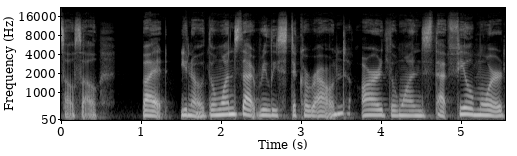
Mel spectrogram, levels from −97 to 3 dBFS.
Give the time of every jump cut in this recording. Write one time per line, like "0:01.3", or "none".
0:04.6

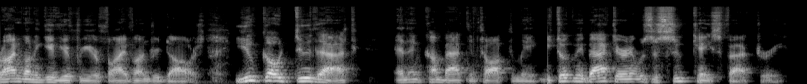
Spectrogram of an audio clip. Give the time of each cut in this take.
0:05.5

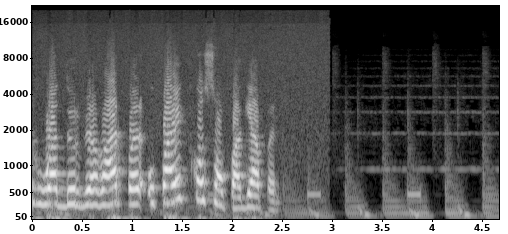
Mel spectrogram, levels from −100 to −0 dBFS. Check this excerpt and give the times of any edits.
0:02.6

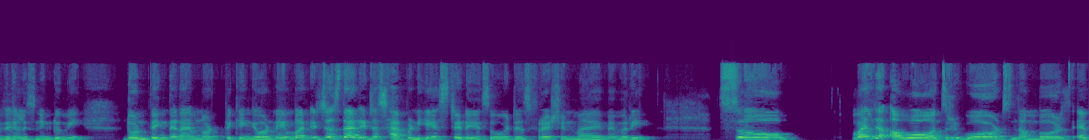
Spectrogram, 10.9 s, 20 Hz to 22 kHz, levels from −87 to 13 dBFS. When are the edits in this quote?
none

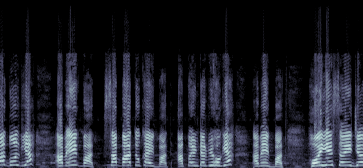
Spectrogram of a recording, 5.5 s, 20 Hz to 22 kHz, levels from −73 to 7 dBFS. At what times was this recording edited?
none

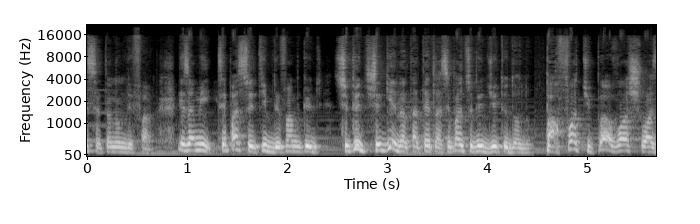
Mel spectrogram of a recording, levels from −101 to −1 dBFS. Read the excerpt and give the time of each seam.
0:01.3
0:04.5

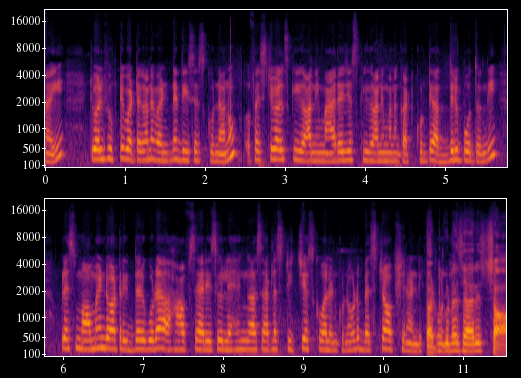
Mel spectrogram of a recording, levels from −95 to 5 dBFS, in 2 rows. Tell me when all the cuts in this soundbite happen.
0:02.6
0:10.5

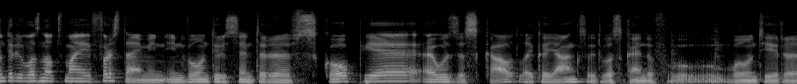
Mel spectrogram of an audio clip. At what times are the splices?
none

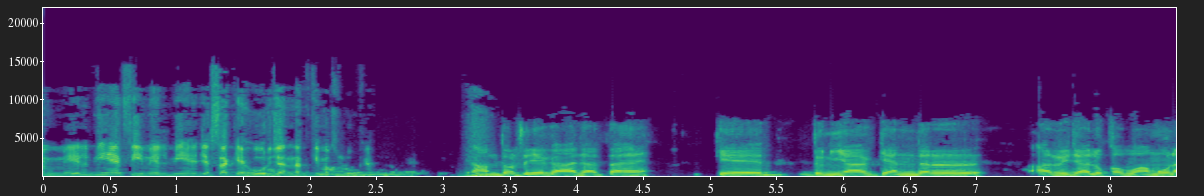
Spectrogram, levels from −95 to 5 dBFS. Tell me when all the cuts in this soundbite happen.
0:03.2

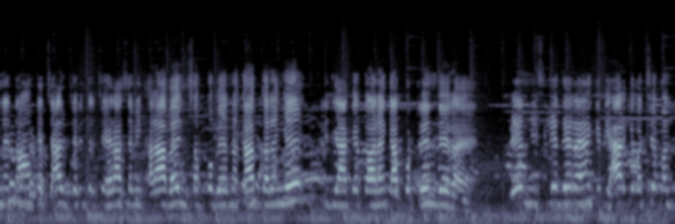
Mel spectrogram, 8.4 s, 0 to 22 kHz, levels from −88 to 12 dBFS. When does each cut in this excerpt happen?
0:04.1

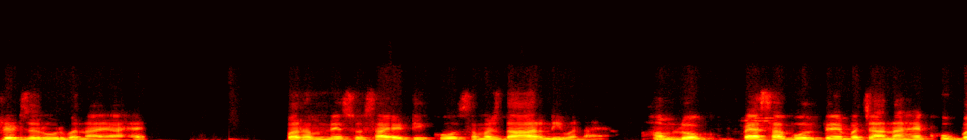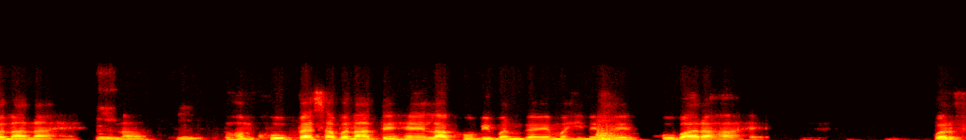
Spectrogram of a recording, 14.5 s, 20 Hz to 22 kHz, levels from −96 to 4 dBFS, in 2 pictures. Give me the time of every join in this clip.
0:04.7

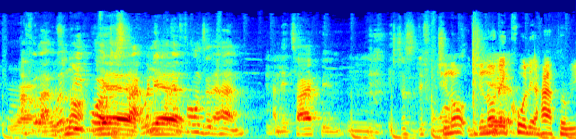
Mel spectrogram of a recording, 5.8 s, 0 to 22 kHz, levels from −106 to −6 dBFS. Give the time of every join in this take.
none

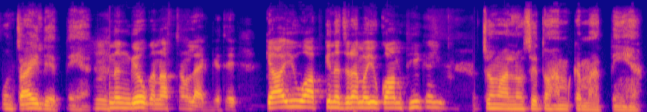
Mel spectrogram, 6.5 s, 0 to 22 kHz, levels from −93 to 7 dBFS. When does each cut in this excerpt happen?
0:01.1
0:04.8

